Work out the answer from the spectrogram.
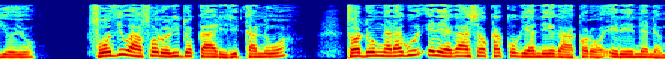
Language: Kikuyu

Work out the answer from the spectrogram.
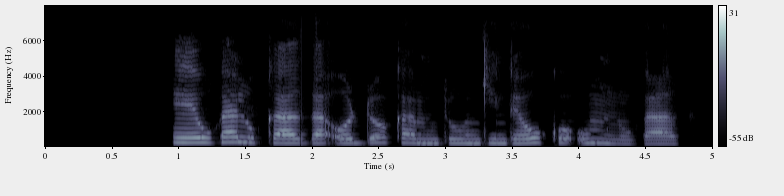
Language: Taita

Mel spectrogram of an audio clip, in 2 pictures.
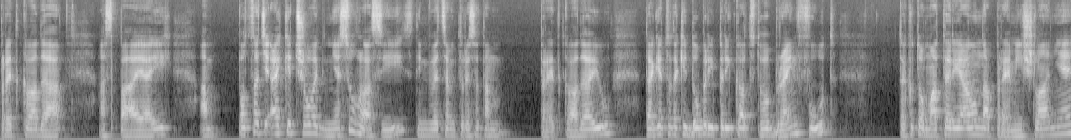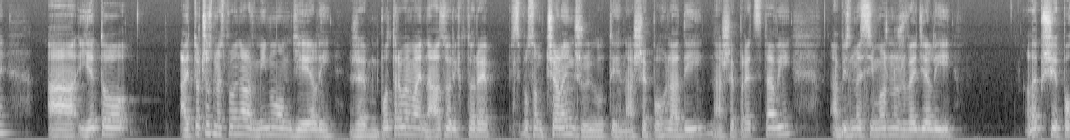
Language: Slovak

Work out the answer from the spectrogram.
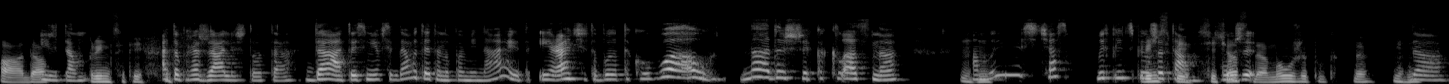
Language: Russian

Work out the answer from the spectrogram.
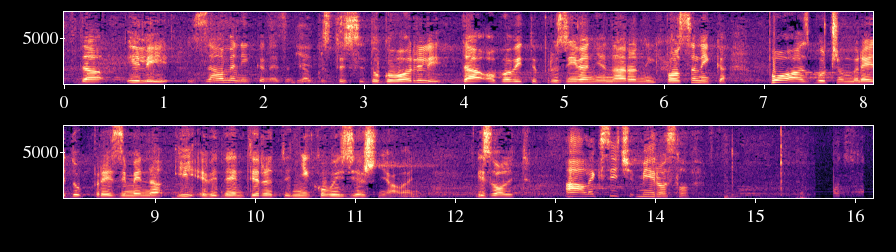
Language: Serbian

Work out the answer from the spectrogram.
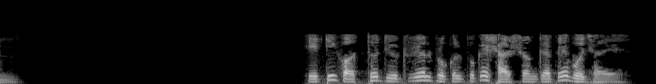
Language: Bangla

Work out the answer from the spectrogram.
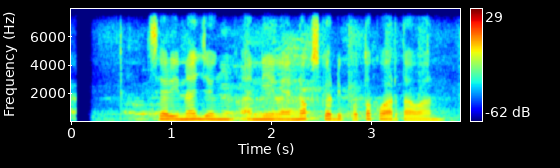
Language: Sundanese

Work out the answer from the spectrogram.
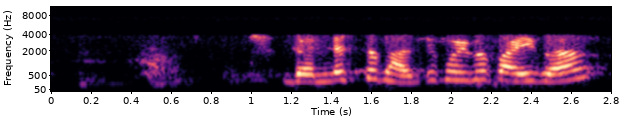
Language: Assamese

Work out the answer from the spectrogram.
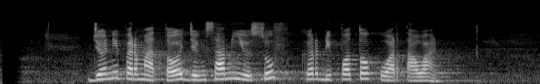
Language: Sundanese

